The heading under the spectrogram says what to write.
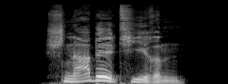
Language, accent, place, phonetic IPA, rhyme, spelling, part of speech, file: German, Germany, Berlin, [ˈʃnaːbl̩ˌtiːʁən], -aːbl̩tiːʁən, Schnabeltieren, noun, De-Schnabeltieren.ogg
- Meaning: dative plural of Schnabeltier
